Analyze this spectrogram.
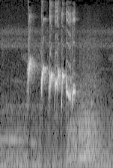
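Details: Caged red-whiskered bulbul being trained to sing at dawn, a forceful double-note wild-style song: a sharp high whistle, then a quick run of four or five rich, slurred notes falling at the end, over quiet background.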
